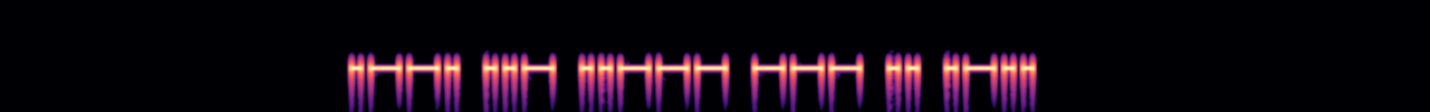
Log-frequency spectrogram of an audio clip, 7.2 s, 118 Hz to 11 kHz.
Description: Morse code, heard as a keyed tone, about 25 wpm, 690 Hz. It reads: PU2OIL
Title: DXCC-100 Call Signs - 6 Characters - 25wpm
